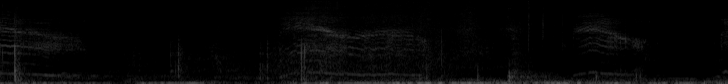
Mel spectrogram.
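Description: A young stray kitten, hoarse from days of crying, mews repeatedly in high, strained cries, some drawn out, over a low steady background hum.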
